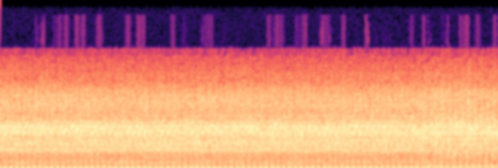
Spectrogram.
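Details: Hinowa tracked minidumper petrol engine after repair of a terrible noise, suspected at the engine-to-hydraulic-pump coupling, and re-welding of a leaking fitting: runs steady and even with a regular firing beat, settling slightly lower near the end; healthy.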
